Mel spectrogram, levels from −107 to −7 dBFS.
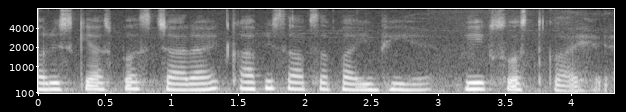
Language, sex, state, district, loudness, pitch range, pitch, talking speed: Hindi, female, Bihar, Patna, -16 LUFS, 195-225 Hz, 210 Hz, 205 wpm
